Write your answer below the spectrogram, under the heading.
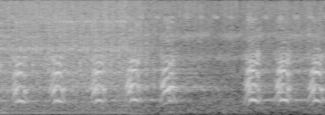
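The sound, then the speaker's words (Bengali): A dog in a garden barks in a deep voice, eight barks in two bursts: five evenly spaced barks, a short pause, then three more in quick rhythm, with no talk. “বাড়ির সামনে এসে গাড়ি থামতেই বাগানের দিক থেকে একটা কুকুর গম্ভীর গলায় ডেকে উঠল।”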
